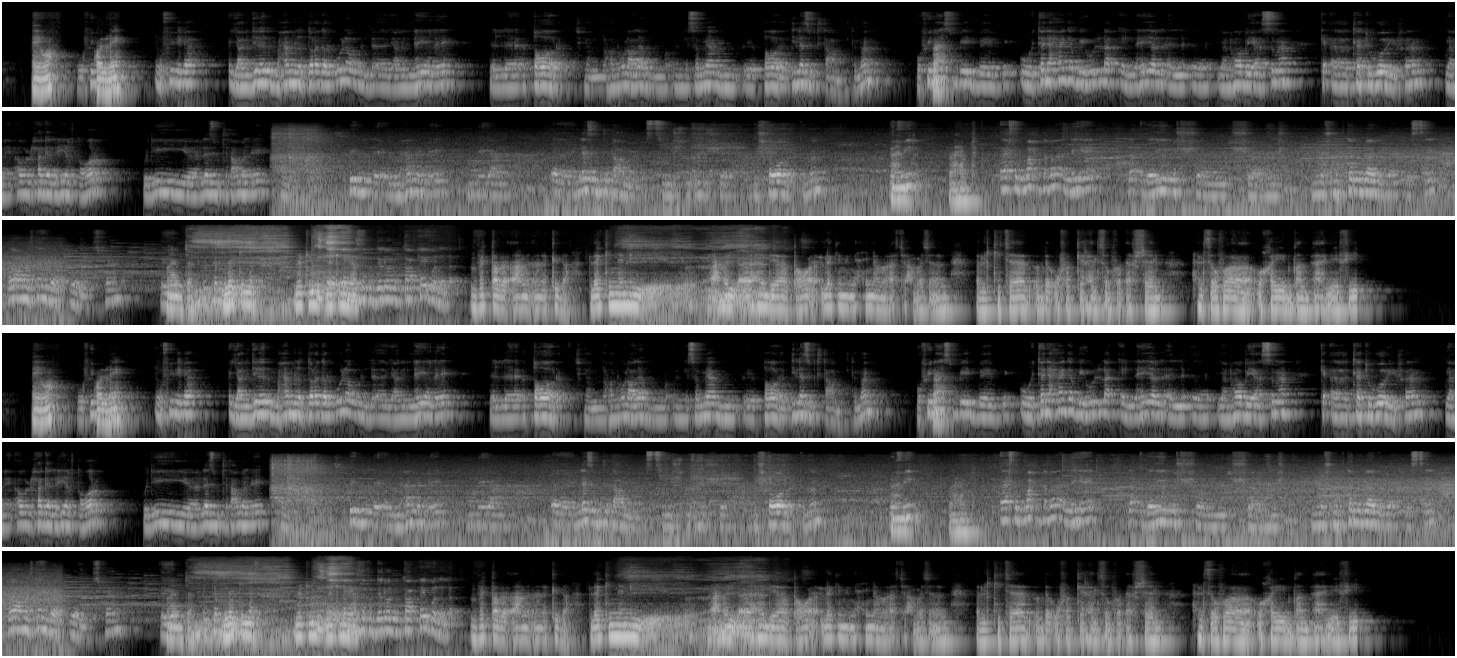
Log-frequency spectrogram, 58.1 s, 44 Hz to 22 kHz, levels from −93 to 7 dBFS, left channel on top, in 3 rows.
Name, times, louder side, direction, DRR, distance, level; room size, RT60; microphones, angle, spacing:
voice 1, 0.4-0.8 1.3-1.6 12.4-12.6 31.2-31.5 32.0-32.4 41.0-41.4 41.7-42.2 42.7-43.5 45.0-56.8, left 2 dB, 20° left, 0.5 m, -27 dB
voice 2, 1.0-1.5 2.0-2.7 3.0-6.0 6.5-7.5 7.8-11.7 12.2-17.3 17.6-20.7 21.3-23.4 24.0-26.2 26.7-29.1 29.4-30.4 31.2-31.5 32.7-34.0 34.4-36.5 36.8-38.5 38.8-40.5 40.9-41.1 41.4-42.2 42.6-42.7 43.2-44.8, right 1 dB, 20° right, 1.1 m, -32 dB
sound 1, 22.9-39.6, right 3 dB, 75° right, 1.3 m, -40 dB
sound 2, 33.7-44.3, right 1 dB, ahead, 1.2 m, -48 dB
sound 3, 41.2-43.8 44.0-44.9 46.9-49.4, left 1 dB, 55° left, 1.7 m, -31 dB
13.5 x 5.1 x 3.9 m
head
